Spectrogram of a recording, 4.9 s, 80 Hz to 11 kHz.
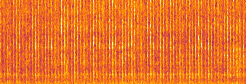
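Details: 2007 Ford F-150 5.4L 4x2 automatic, 119k miles, rough idle after deceleration on arrival: a lumpy idle with a light knock a couple of times a second, seemingly near the fan; cause not found.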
